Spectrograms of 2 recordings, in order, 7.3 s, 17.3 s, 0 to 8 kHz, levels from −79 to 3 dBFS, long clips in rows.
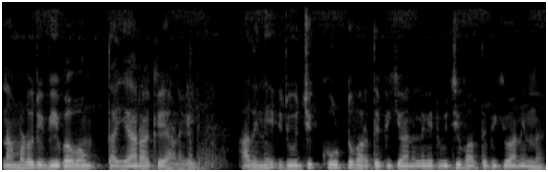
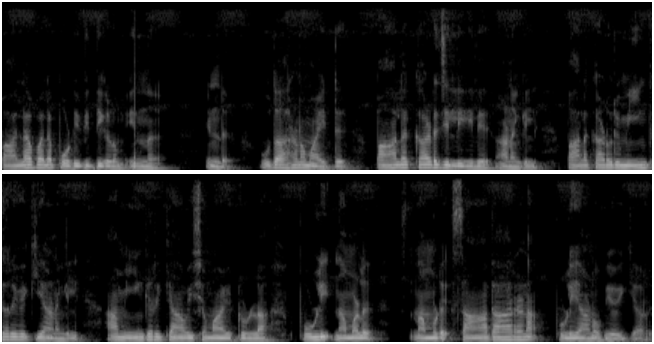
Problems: low volume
